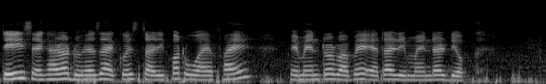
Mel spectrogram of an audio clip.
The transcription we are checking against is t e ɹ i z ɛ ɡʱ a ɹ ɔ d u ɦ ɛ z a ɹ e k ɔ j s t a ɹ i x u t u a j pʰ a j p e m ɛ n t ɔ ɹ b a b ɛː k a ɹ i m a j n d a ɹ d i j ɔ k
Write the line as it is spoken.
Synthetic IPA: t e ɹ i s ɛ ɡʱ a ɹ ɔ d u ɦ ɛ z a ɹ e k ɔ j s t a ɹ i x ɔ t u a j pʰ a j p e m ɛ n t ɔ ɹ b a b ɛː t a ɹ i m a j n d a ɹ d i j ɔ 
